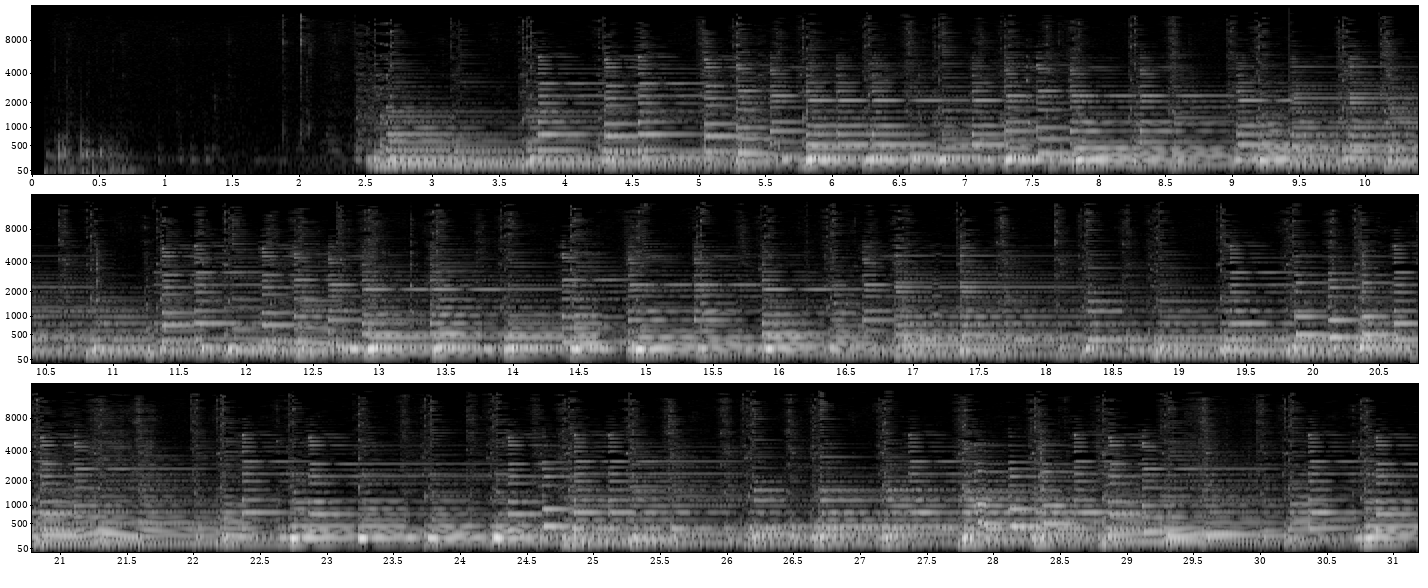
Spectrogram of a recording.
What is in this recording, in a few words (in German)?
Sein Name Weihnachtslied aus Agypten Computer und Gitarre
